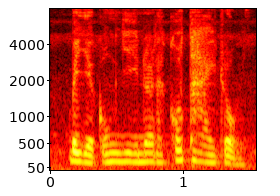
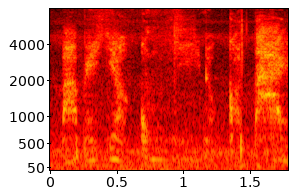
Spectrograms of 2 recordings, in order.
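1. Câu này được nói với âm lượng vừa phải. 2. Câu này được nói rất nhỏ. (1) "Tăng lên chút phải không?" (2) "Quá nhỏ"

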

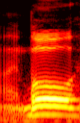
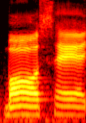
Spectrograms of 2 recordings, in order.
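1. Tên này đọc là một âm tiết. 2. Tên này đọc là hai âm tiết. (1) "Em hay đọc nó Bo" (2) "Bo hay là Bo xe gì đấy"

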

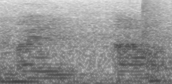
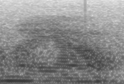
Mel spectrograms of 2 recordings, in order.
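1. Nguyên âm của 'áo' bắt đầu rõ ràng và nhẹ nhàng. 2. Nguyên âm của 'áo' nối liền với từ đứng trước. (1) "nghe phát âm rõ và thật nhẹ nhàng này" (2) "hay bị dính vào từ trước"

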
